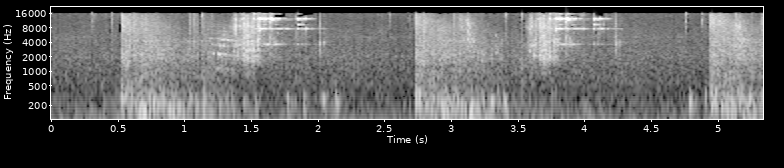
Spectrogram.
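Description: Mosin-Nagant rifle shots in a video game ring out in two sharp bursts a couple of seconds apart, each loud crack followed by a metallic rattle and brief ringing tail.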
